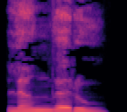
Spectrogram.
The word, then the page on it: ಲಂಗರು: langaru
